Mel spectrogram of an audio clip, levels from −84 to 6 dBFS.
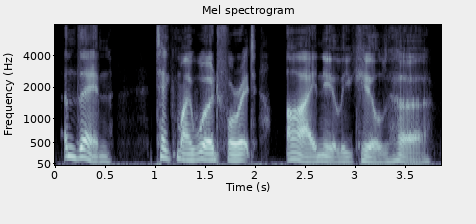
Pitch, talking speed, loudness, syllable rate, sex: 120 Hz, 170 wpm, -19 LUFS, 4.4 syllables/s, male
